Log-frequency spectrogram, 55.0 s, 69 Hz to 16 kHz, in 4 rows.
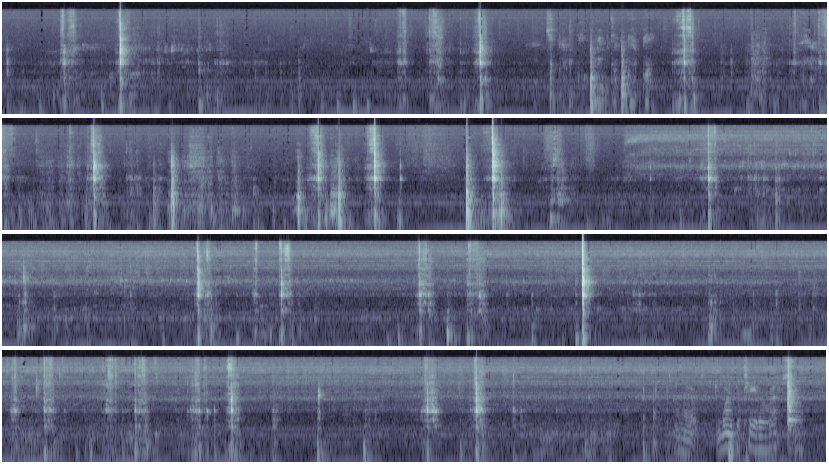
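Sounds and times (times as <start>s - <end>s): kitchen tap running: 24.1s - 54.9s.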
